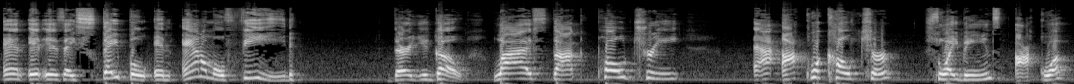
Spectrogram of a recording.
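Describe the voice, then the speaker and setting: A woman with a somewhat high voice talks casually to her viewers, hammering home numbers by saying them again. Her throat sounds scratchy, as though she is losing her voice. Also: slow pace, a bit bright. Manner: emphatic, repeats figures for stress. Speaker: vlogger. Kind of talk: casual talk to camera.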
